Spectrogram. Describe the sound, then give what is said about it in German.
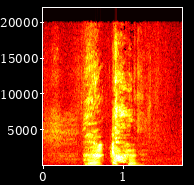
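A person with a lingering cough coughing twice in quick succession, two rough, fairly loud bursts separated by a brief pause, the second a little longer, with quiet background before and after. “Ja, ein bisschen Husten habe ich noch.”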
